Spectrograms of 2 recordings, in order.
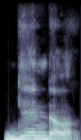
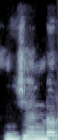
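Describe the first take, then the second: First: The word begins with a hard G sound. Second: The word begins with a soft J sound. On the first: The speaker calls it right. "जी का उच्चारण होगा वो ग के रूप में होगा" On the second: The speaker calls it wrong. "जेंडर नहीं पढ़ना है"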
